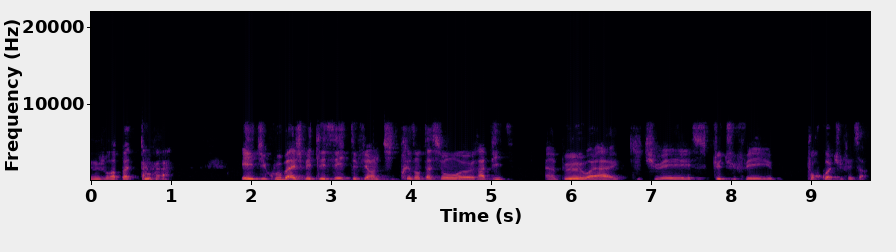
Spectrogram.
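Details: Adult man speaking French; normal speech.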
